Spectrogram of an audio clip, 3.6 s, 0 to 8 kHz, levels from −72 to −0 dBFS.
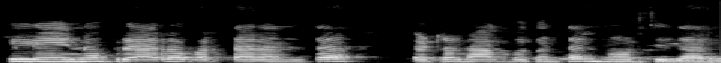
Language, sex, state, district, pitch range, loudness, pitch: Kannada, female, Karnataka, Dharwad, 225-245 Hz, -15 LUFS, 230 Hz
